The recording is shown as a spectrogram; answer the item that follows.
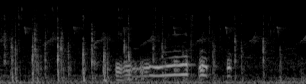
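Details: Backyard rooster in Kerala making a short, steady, harmonic call of about one second, set among scattered sharp tapping and clicking sounds and faint background bird chirps.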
